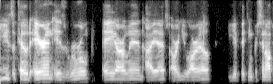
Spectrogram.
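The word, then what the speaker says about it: RURL: sponsorship with a brand rural around the area r-u-r-l it's pronounced rural but without the a and uh they have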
